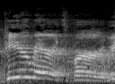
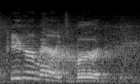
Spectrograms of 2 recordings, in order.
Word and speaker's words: Pietermaritzburg: Pietermaritzburg, South Africa. Because Pietermaritzburg. – We have got the official statement from the official guy on the couch next to us. Pietermaritzburg.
